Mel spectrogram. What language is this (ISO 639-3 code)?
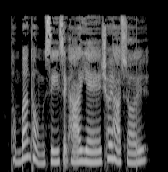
yue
